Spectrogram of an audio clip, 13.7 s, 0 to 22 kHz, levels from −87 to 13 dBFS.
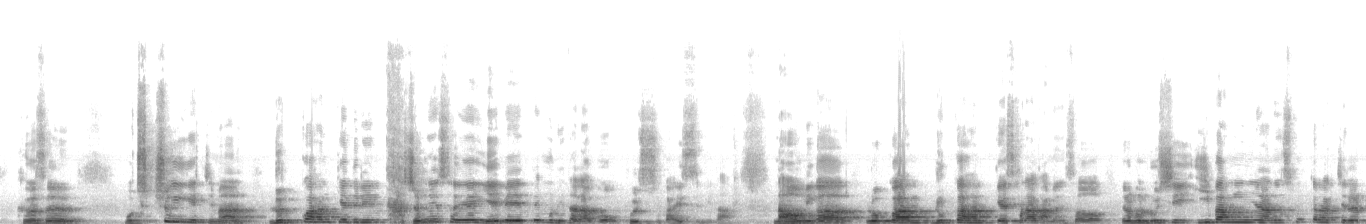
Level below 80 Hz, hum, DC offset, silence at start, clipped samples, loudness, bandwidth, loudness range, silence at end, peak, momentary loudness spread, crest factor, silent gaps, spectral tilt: -62 dBFS; none; under 0.1%; 0.25 s; under 0.1%; -18 LUFS; 12 kHz; 4 LU; 0 s; 0 dBFS; 13 LU; 18 dB; none; -6 dB/octave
